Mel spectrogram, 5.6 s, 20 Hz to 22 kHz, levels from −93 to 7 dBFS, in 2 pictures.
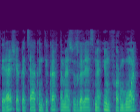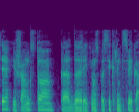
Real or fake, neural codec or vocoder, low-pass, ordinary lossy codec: real; none; 7.2 kHz; AAC, 32 kbps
